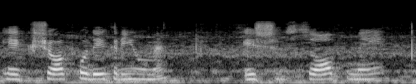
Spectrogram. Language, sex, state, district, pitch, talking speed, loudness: Hindi, female, Chhattisgarh, Raipur, 235 Hz, 145 wpm, -14 LUFS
